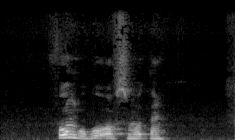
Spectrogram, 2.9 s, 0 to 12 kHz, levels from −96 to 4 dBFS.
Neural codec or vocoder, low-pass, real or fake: none; 10.8 kHz; real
